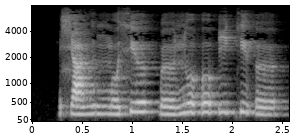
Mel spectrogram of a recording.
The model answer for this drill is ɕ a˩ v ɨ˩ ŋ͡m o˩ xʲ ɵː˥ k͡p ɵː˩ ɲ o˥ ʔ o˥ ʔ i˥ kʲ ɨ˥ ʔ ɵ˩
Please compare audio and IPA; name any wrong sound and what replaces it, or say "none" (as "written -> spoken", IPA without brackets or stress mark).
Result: none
